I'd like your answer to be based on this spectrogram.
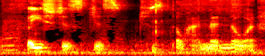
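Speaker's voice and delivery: soft breathy whisper close to the camera. Real, not acted. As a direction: confide it in a hush. Close-up, no makeup, hushed aside.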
